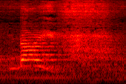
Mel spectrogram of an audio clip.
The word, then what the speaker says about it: knife: is not so the sound of letter k is silent let's see some more words knee knee knife knife not not let's see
